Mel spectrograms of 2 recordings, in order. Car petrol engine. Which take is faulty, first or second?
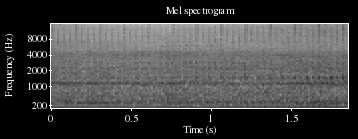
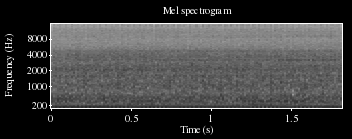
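first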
